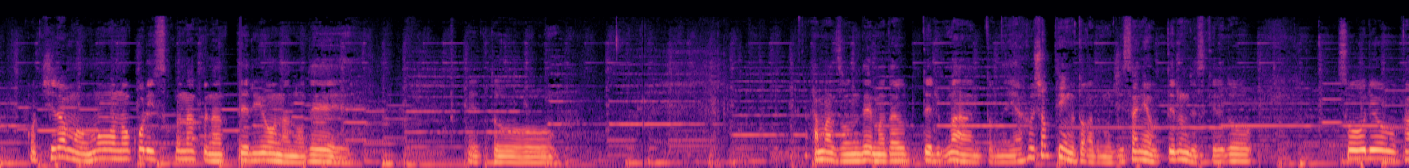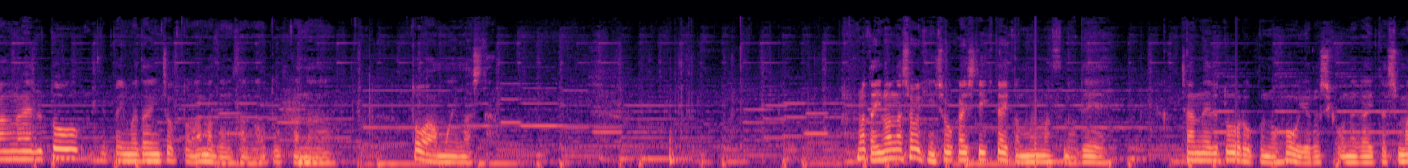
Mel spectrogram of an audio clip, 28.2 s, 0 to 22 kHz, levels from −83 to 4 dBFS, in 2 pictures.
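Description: Gaps between stream segments leave hard-edged silences at 2.39, 6.42, 22.43, 24.44 and 26.44 s. Misaligned timestamps at 2 s segment boundaries insert 4 to 14 ms holes.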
